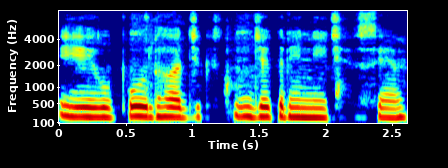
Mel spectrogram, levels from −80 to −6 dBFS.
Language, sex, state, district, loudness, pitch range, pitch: Bhojpuri, female, Uttar Pradesh, Deoria, -15 LUFS, 195-210 Hz, 205 Hz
